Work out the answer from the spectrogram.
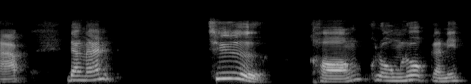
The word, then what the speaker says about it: โลกนิติ: โครง สี่ สุภาพ แล้ว โลกนิติ ตัว นี้ ไม่ ได้ อ่าน ว่า นิติ นะ ครับ ตาม หนังสือ ของ นัก เรียน เลย นะ ไม่ ได้ อ่าน ว่า โครง โลก นิติ อ่าน ว่า โครง โลกนิติ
